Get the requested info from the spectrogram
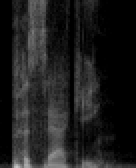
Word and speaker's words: Psaki: So, last thing relating to this, Jen Psaki. Although I might start saying Jen Psaki because the P is silent, like the P in President Joe Biden.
